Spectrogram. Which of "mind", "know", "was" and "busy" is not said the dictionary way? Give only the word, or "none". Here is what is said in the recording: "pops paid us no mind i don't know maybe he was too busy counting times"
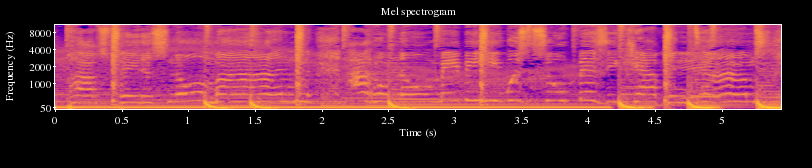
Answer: mind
